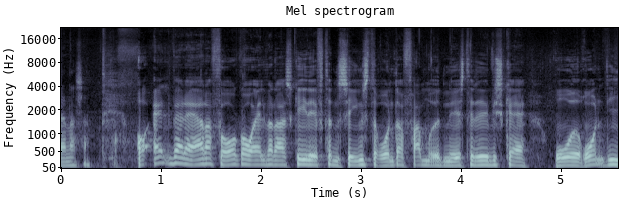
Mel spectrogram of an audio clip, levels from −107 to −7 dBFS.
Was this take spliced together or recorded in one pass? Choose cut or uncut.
uncut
